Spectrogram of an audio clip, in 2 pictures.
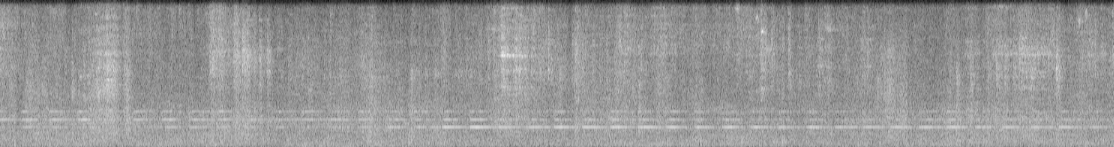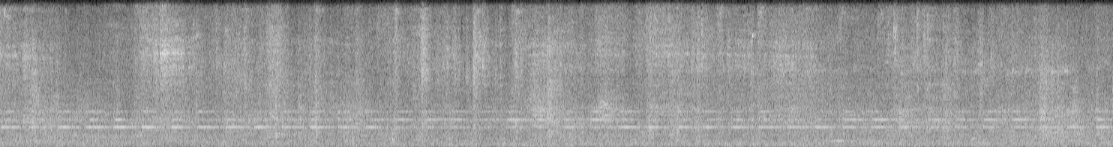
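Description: Freight train of covered hopper cars rolling past close by: a steady rumble and clatter of steel wheels on the rails, with a thin high ringing tone held throughout.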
